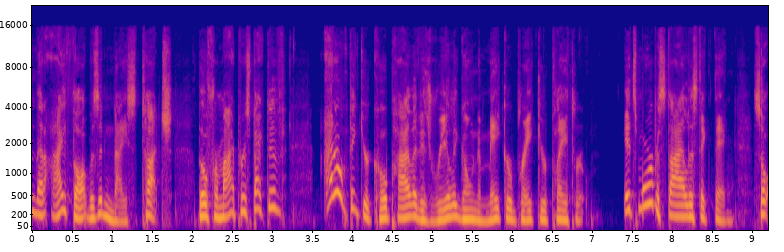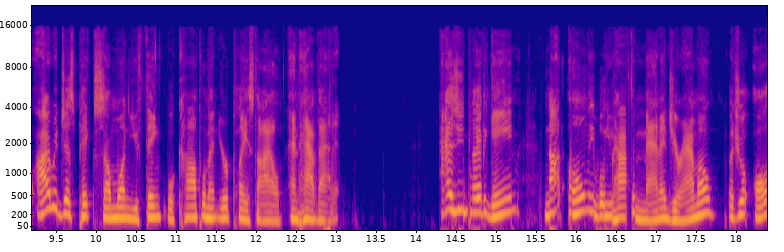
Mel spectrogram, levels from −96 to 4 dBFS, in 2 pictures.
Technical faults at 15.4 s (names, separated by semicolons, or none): repeated packet loss (robotic sound)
